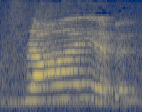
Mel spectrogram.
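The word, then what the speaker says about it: friable: ফ্রাইয়েবল, ফ্রাইয়েবল, ফ্রাইয়েবল, ফ্রাইয়েবল। যদি একেবারে উচ্চারণ করতে না পারছো তখন কিভাবে বলবে? Fry plus অ্যাবল, ফ্রাইয়েবল, ফ্রাইয়েবল।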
